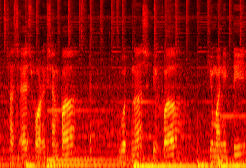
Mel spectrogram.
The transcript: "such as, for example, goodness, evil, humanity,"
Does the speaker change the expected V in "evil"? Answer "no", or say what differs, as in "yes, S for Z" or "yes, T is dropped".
yes, F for V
